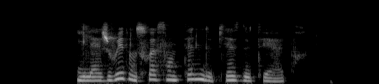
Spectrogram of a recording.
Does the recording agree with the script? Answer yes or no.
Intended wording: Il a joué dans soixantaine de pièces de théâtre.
yes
